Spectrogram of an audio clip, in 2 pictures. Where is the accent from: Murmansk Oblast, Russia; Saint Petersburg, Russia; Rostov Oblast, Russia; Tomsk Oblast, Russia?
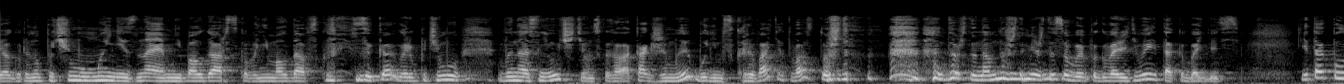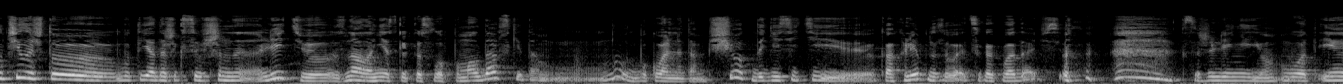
Tomsk Oblast, Russia; born there; я сама родилась на спецпоселении в Томской области.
